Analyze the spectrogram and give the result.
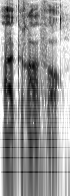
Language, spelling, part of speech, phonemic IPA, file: French, aggravant, verb / adjective, /a.ɡʁa.vɑ̃/, Fr-aggravant.ogg
- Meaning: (verb) present participle of aggraver; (adjective) aggravating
